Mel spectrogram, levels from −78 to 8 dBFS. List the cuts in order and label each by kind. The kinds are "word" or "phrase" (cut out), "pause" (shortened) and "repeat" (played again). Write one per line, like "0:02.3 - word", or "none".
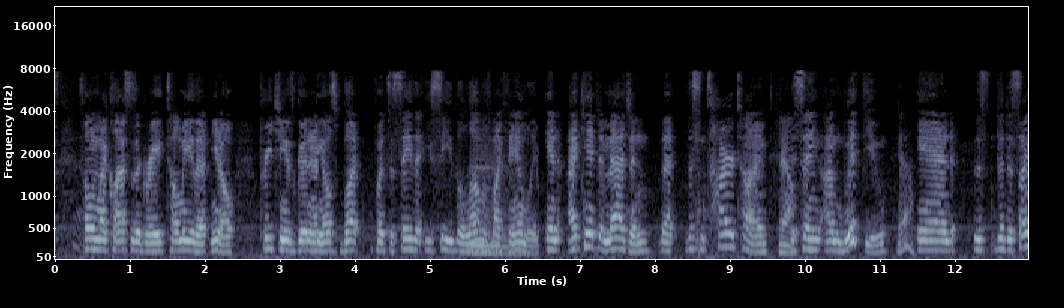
0:03.5 - word
0:06.5 - word
0:08.3 - word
